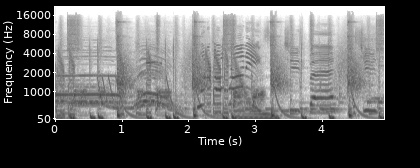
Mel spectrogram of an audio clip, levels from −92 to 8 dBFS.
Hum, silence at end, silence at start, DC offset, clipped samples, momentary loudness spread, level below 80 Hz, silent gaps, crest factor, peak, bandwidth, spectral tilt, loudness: none; 0 s; 0 s; under 0.1%; under 0.1%; 4 LU; -32 dBFS; none; 16 dB; -8 dBFS; 18.5 kHz; -4 dB/octave; -24 LUFS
